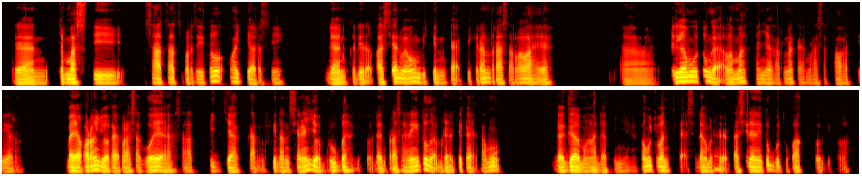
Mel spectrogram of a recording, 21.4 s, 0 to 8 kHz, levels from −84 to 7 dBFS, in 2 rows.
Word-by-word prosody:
dan 85 Hz, -1 st, +2 dB, 0.2 s
cemas 95 Hz, -1 st, +3 dB
di 90 Hz, -1 st, 0 dB, 0.3 s
saat-saat 95 Hz, -2 st, -1 dB
seperti 90 Hz, -1 st, -5 dB
itu 130 Hz, +2 st, +2 dB
wajar 105 Hz, -11 st, -1 dB
sih. 90 Hz, +4 st, -10 dB, 0.5 s
Dan 85 Hz, -1 st, +2 dB
ketidakpastian 90 Hz, +3 st, +1 dB
memang 105 Hz, +2 st, +4 dB
bikin 90 Hz, -1 st, -4 dB
kayak -, -, -4 dB
pikiran 100 Hz, +5 st, -1 dB
terasa 90 Hz, -5 st, -2 dB
lelah 95 Hz, -1 st, +2 dB
ya. 85 Hz, +1 st, -1 dB, 0.9 s
Eee, 80 Hz, 0 st, -7 dB, 0.3 s
jadi 115 Hz, +3 st, +6 dB
kamu 125 Hz, -1 st, +4 dB
itu -, -, -3 dB
nggak 95 Hz, -5 st, +4 dB
lemah 95 Hz, +5 st, +1 dB, 0.2 s
hanya 90 Hz, -1 st, -3 dB
karena 95 Hz, +3 st, -6 dB
kayak 80 Hz, +1 st, -11 dB
merasa 85 Hz, -1 st, -13 dB
khawatir. 80 Hz, -2 st, -7 dB, 0.6 s
Banyak 90 Hz, -2 st, +7 dB
orang 105 Hz, +4 st, +7 dB
juga 90 Hz, -3 st, +4 dB
kayak 75 Hz, -, -2 dB
merasa 80 Hz, 0 st, -1 dB
goyah 90 Hz, 0 st, +4 dB
saat 85 Hz, 0 st, -8 dB, 0.2 s
pijakan 85 Hz, -3 st, -3 dB
finansialnya 85 Hz, +2 st, 0 dB
juga -, -, +5 dB
berubah 90 Hz, +1 st, 0 dB
gitu, -, -, -15 dB
dan -, -, +1 dB
perasaan 85 Hz, +2 st, -1 dB
ini 105 Hz, -, +5 dB
itu -, -, +7 dB
enggak -, -, +1 dB
berarti 85 Hz, +4 st, -2 dB
kayak 90 Hz, -3 st, -1 dB
kamu 100 Hz, +5 st, 0 dB, 0.7 s
gagal 90 Hz, +1 st, +5 dB
menghadapinya. 85 Hz, +1 st, -5 dB
Kamu 110 Hz, -, +3 dB
cuman 95 Hz, -3 st, +2 dB
kayak -, -, -11 dB
sedang 85 Hz, 0 st, -3 dB
beradaptasi 85 Hz, 0 st, -4 dB
dan 90 Hz, -, +5 dB
itu 120 Hz, -, -1 dB
butuh 95 Hz, -3 st, -7 dB
waktu 85 Hz, -2 st, -5 dB, 0.2 s
gitu. -, -, -21 dB
90 Hz, 170 wpm, -24 LUFS, 85-95 Hz, 0.9 s, Banyak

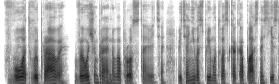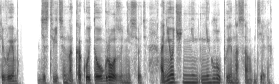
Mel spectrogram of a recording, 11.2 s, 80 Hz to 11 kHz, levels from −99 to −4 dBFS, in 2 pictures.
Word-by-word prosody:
Вот 105 Hz, +8 st, +4 dB
вы 105 Hz, -, +3 dB
правы! 100 Hz, -9 st, +4 dB
Вы 100 Hz, -, +4 dB
очень 125 Hz, +7 st, +3 dB
правильно 65 Hz, -, -2 dB
вопрос -, -, 0 dB
ставите. 75 Hz, -3 st, -8 dB, 0.2 s
Ведь 85 Hz, +3 st, -5 dB
они 120 Hz, +4 st, -1 dB
воспримут 115 Hz, -2 st, -2 dB
вас 95 Hz, 0 st, 0 dB
как -, -, -1 dB
опасность, 125 Hz, -, +3 dB
если 85 Hz, 0 st, -3 dB
вы 95 Hz, +3 st, -2 dB
им 100 Hz, +1 st, -7 dB, 0.4 s
действительно 85 Hz, 0 st, -8 dB
какую-то 90 Hz, +1 st, 0 dB
угрозу 95 Hz, -5 st, +3 dB
несете. 70 Hz, -1 st, -11 dB, 0.2 s
Они 80 Hz, -, 0 dB
очень 145 Hz, -1 st, -2 dB
не 140 Hz, -, -4 dB
неглупые 135 Hz, -, -5 dB
на 65 Hz, -1 st, -6 dB
самом 60 Hz, +1 st, -10 dB
деле. -, -, -12 dB
100 Hz, 150 wpm, -23 LUFS, 80-125 Hz, 0.4 s, Вот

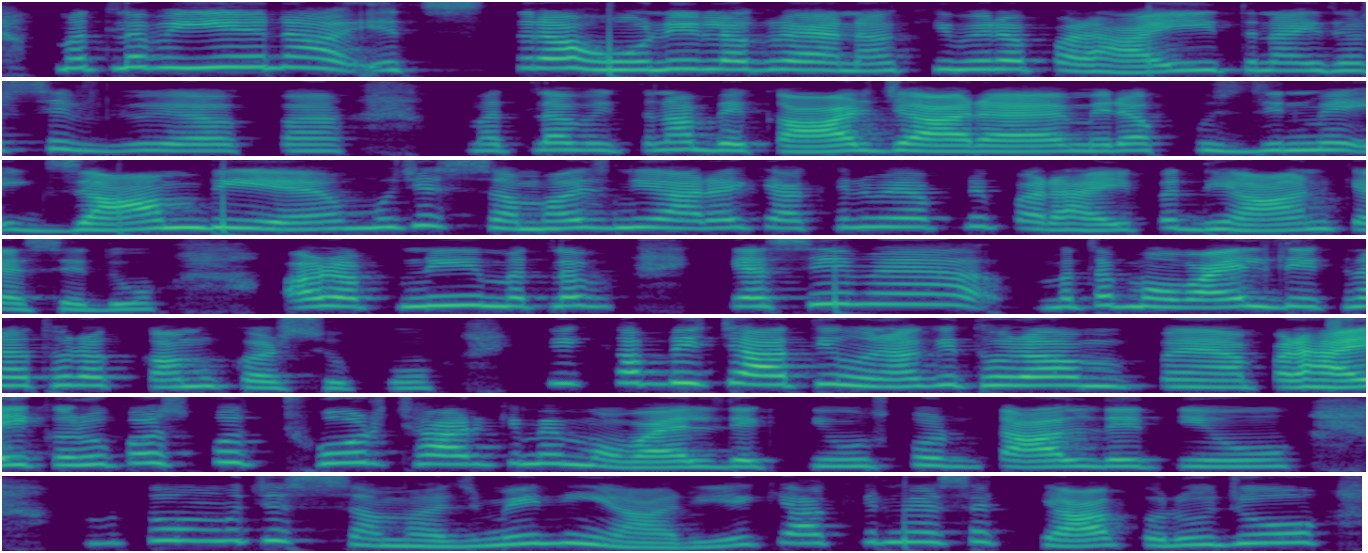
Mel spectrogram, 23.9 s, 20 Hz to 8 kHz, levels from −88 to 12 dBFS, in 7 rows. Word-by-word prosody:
मतलब 385 Hz, +2 st, -2 dB
ये 420 Hz, +2 st, +5 dB
ना 410 Hz, -2 st, +1 dB
इस 310 Hz, +1 st, -5 dB
तरह 390 Hz, 0 st, +4 dB
होने 325 Hz, +2 st, +2 dB
लग 335 Hz, -1 st, +1 dB
रहा 330 Hz, -1 st, +2 dB
है 305 Hz, -, +4 dB
ना 280 Hz, +1 st, -3 dB
कि 335 Hz, -, -4 dB
मेरा 340 Hz, +1 st, +1 dB
पढ़ाई 255 Hz, +2 st, +1 dB
इतना 305 Hz, -1 st, -5 dB
इधर 290 Hz, 0 st, -4 dB
से 295 Hz, +2 st, -7 dB
वय 245 Hz, 0 st, -5 dB
क 245 Hz, 0 st, -5 dB, 0.4 s
मतलब 270 Hz, +2 st, -4 dB
इतना 265 Hz, +3 st, -3 dB
बेकार 245 Hz, -4 st, +3 dB
जा 235 Hz, -2 st, +6 dB
रहा 225 Hz, -1 st, +3 dB
है। 220 Hz, +1 st, +3 dB
मेरा 250 Hz, +2 st, -1 dB
कुछ 260 Hz, 0 st, -9 dB
दिन 260 Hz, +4 st, -4 dB
में 275 Hz, -, 0 dB
एग्ज़ाम 245 Hz, +6 st, +2 dB
भी 325 Hz, -2 st, +3 dB
है, 265 Hz, +1 st, +1 dB
मुझे 340 Hz, +7 st, -3 dB
समझ 305 Hz, -3 st, -2 dB
नहीं 335 Hz, +1 st, 0 dB
आ 310 Hz, -, +3 dB
रहा 310 Hz, -, 0 dB
है 325 Hz, -, -2 dB
कि 320 Hz, -, -5 dB
आख़िर 325 Hz, +3 st, -5 dB
मैं 355 Hz, 0 st, -2 dB
अपनी 345 Hz, +2 st, -8 dB
पढ़ाई 245 Hz, -4 st, 0 dB
पे 315 Hz, -, -4 dB
ध्यान 245 Hz, 0 st, +1 dB
कैसे 225 Hz, -2 st, -3 dB
दूँ। 215 Hz, +3 st, -7 dB, 0.4 s
और 320 Hz, -, +5 dB
अपनी 340 Hz, +3 st, +2 dB
मतलब 345 Hz, 0 st, -1 dB, 0.3 s
कैसे 340 Hz, +6 st, +2 dB
मैं 420 Hz, -4 st, -1 dB, 0.2 s
मतलब 325 Hz, +2 st, -3 dB
मोबाइल 315 Hz, 0 st, +4 dB
देखना 330 Hz, 0 st, -1 dB
थोड़ा 340 Hz, -1 st, +1 dB
कम 285 Hz, +3 st, 0 dB
कर 245 Hz, -, -1 dB
सकूँ? 230 Hz, 0 st, -9 dB, 0.3 s
कि 415 Hz, -, -3 dB
कभी 435 Hz, 0 st, +4 dB
चाहती 370 Hz, -1 st, +7 dB
हूँ 340 Hz, -4 st, +2 dB
ना 290 Hz, 0 st, +3 dB
कि 345 Hz, +4 st, -2 dB
थोड़ा 340 Hz, 0 st, +5 dB, 0.2 s
पए 275 Hz, -2 st, +2 dB
पढ़ाई 270 Hz, +2 st, +9 dB
करूँ, 325 Hz, +2 st, -1 dB
पर 385 Hz, -, -2 dB
उसको 390 Hz, +2 st, -3 dB
छोड़-छाड़ 360 Hz, -3 st, 0 dB
के 340 Hz, -, -10 dB
मैं 365 Hz, 0 st, -1 dB
मोबाइल 235 Hz, -6 st, +1 dB
देखती 245 Hz, +2 st, -4 dB
हूँ। 265 Hz, -, -4 dB
उसको 295 Hz, +4 st, -5 dB
टाल 245 Hz, 0 st, +2 dB
देती 255 Hz, 0 st, -2 dB
हूँ 250 Hz, +1 st, -5 dB, 0.5 s
तो 450 Hz, 0 st, -4 dB
मुझे 440 Hz, 0 st, -4 dB
समझ 240 Hz, -, -5 dB
में 300 Hz, +7 st, -1 dB
नहीं 335 Hz, -4 st, -1 dB
आ 185 Hz, -, -4 dB
रही 190 Hz, +6 st, -10 dB
है 265 Hz, -, -6 dB
कि 345 Hz, -, -6 dB
आख़िर 345 Hz, +3 st, -4 dB
मैं 395 Hz, -, -2 dB
ऐसा 390 Hz, +2 st, -5 dB
क्या 245 Hz, -9 st, +1 dB
करूँ 265 Hz, +3 st, -4 dB
जो 355 Hz, +3 st, -3 dB
300 Hz, 240 wpm, -24 LUFS, 255-345 Hz, 0.5 s, पढ़ाई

